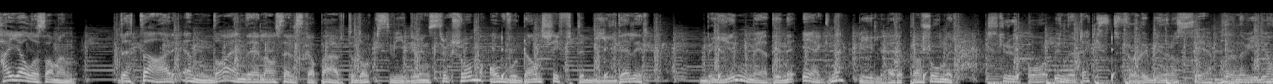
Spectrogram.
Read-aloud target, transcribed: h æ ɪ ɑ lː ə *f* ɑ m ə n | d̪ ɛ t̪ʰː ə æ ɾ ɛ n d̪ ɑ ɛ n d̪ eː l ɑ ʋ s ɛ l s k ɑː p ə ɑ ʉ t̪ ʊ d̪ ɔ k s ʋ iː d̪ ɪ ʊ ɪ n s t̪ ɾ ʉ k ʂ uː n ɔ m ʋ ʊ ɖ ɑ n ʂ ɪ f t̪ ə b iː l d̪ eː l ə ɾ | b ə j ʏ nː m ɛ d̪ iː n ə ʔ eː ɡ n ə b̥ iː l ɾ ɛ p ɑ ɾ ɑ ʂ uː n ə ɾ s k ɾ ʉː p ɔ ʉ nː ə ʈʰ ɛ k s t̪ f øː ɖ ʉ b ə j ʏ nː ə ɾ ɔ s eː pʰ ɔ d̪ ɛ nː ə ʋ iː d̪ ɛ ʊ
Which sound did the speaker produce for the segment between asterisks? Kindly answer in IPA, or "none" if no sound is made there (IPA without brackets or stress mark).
s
